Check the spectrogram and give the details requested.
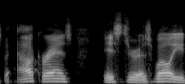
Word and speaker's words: Alcaraz: you say his name you get alcara or alcaraz that's people say different ways but alcarez is through as well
